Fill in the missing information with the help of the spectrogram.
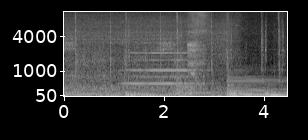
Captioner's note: sniffing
